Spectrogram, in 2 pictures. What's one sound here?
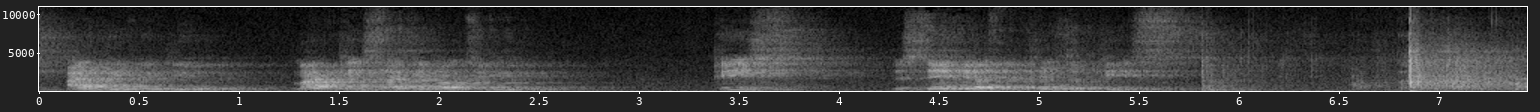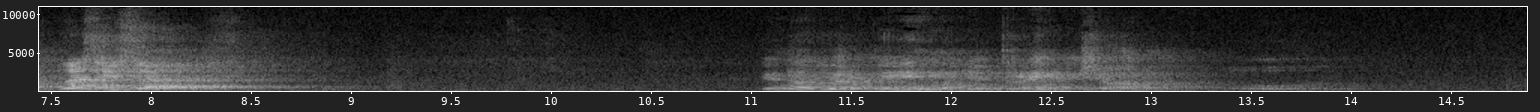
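A man speaks loudly and with feeling in a large echoing hall.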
